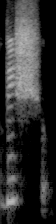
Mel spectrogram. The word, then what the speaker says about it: বিশ্ব: আবার দ্বিতীয়ত শব্দের শেষে ব যুক্ত আছে, দ্বিতীয় নিয়ম অনুযায়ী শব্দের শেষে ব যুক্ত থাকলে আমরা বয়ের উচ্চারণ করব না, কিন্তু যে ধ্বনির সঙ্গে ব যুক্ত হয়েছে সেই ধ্বনিকে আমরা দুইবার উচ্চারণ করব।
